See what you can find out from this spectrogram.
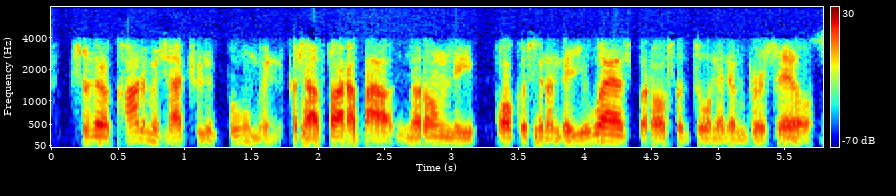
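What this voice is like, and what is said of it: Dominican Republic accent. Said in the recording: “where is your accent from? ... I'm from the Dominican Republic.”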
